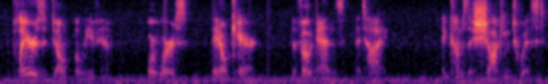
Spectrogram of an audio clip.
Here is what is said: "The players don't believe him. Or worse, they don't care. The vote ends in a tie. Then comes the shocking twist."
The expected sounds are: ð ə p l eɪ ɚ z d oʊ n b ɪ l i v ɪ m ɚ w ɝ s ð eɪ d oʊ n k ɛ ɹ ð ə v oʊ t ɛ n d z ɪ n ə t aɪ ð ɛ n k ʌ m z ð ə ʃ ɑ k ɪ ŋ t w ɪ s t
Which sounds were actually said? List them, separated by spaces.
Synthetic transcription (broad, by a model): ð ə p l eɪ ɚ z d oʊ n b ɪ l i v ɪ m ɚ w ɝ s ð eɪ d oʊ n k ɛ ɹ ð ə v oʊ t ɛ n d z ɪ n ə t aɪ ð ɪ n k ʌ m z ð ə ʃ ɑ k ɪ ŋ t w ɪ s t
